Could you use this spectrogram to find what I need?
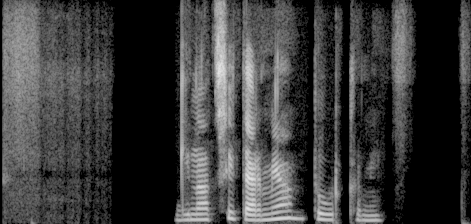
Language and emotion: Russian, neutral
